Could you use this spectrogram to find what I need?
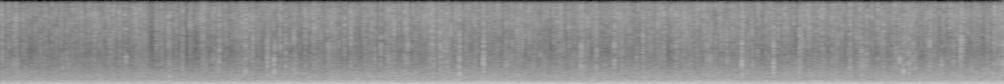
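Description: Rough sea water churns and splashes.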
